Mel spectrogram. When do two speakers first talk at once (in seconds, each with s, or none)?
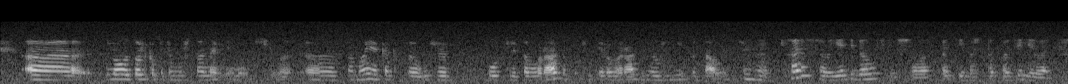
none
